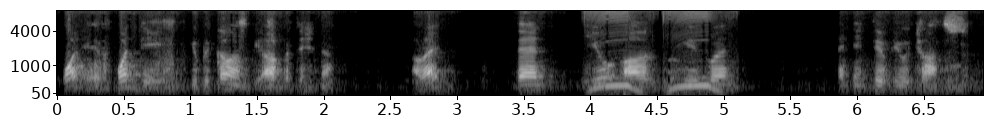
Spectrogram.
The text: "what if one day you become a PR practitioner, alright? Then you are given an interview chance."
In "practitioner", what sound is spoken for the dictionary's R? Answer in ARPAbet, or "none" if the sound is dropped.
none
